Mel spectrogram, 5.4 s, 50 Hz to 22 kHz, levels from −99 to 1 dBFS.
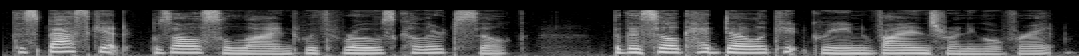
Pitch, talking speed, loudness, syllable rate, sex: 200 Hz, 210 wpm, -21 LUFS, 6.4 syllables/s, female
